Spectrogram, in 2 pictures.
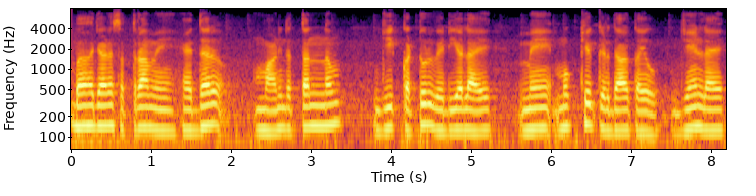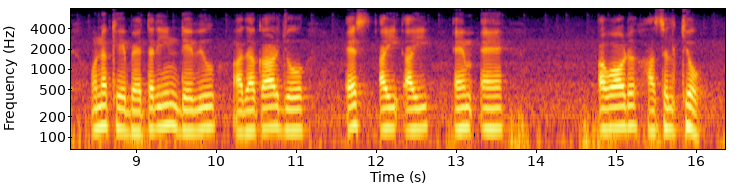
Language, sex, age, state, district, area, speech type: Sindhi, male, 18-30, Madhya Pradesh, Katni, urban, read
